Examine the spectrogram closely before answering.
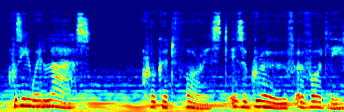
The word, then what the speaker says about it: Krzywy Las: The crooked forest, Polish pronunciation, krzywy las.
